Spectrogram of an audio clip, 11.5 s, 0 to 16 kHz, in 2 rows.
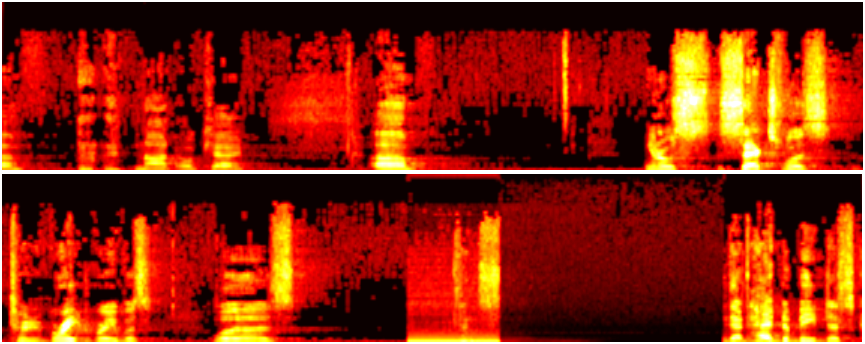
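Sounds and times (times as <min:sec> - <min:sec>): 
speech: 0:00.0 - 0:03.0, 0:04.3 - 0:07.8, 0:08.4 - 0:09.1, 0:10.6 - 0:11.4
steady low electrical hum from an audio system: 0:00.0 - 0:11.4.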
